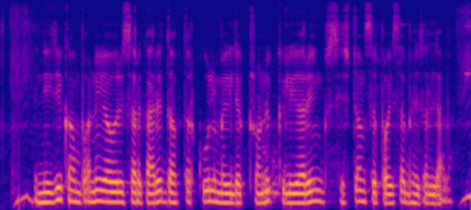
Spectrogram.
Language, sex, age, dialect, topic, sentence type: Bhojpuri, male, 18-24, Northern, banking, statement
